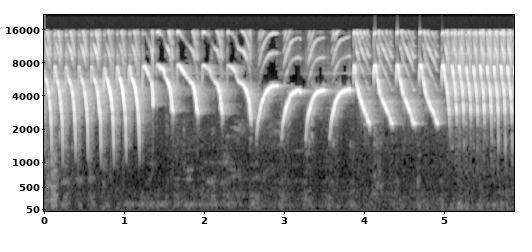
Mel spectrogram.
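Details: Canary in full gacor song, used as a lure recording to restart canaries that have gone quiet: rapid series of high downward-sweeping whistles that slow into looping upslurred notes, then quicken into a fast chattering trill.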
